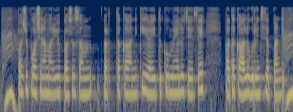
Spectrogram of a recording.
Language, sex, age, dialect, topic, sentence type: Telugu, female, 18-24, Southern, agriculture, question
